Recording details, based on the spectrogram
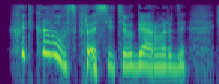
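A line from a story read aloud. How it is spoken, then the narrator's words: Giggling. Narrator (Russian): хихикала она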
